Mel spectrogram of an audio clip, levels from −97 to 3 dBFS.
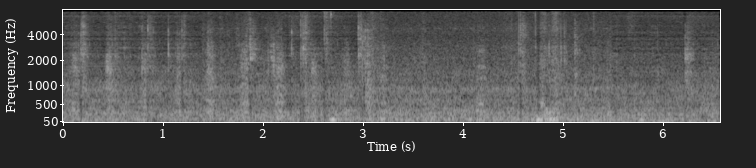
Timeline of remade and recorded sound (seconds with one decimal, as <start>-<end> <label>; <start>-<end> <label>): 0.0-1.4 remade; 1.4-2.2 recorded; 2.2-3.0 remade; 3.0-5.5 recorded; 5.5-6.6 remade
